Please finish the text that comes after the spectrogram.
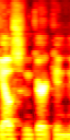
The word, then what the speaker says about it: Gelsenkirchen: If you say it with a German accent, it probably sounds more like the actual city, but my American accent is Gelsenkirchen.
